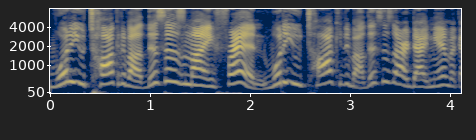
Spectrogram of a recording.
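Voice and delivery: loud, indignant defending; heated defense of her friend. Retold or imitated. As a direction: snap back in indignant disbelief. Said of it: "I was highly heated".

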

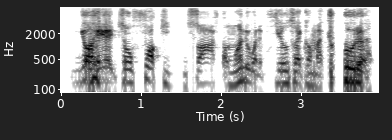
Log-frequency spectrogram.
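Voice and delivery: a hint of a creepy inmate, quick on the end; lightly voiced leering cellmate; mock creepy whisper-close admirer voice. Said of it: "Tracy will be standing there like".

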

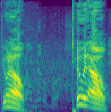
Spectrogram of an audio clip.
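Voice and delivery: loud, high cheer calling the score; excited shout. Real, not acted. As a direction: yell the score out in triumph. Celebrating the score.

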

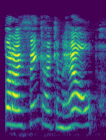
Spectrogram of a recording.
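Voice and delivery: put-on old woman offering help, bright; brightly. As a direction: offer help with eager cheer. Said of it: "she said brightly".

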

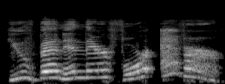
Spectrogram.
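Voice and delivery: scolding mom. Acted. Mom scolding through bathroom door.

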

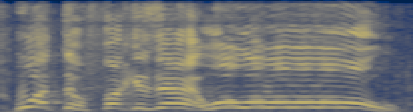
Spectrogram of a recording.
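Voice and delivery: high, loud startled whoas; startled yelp. Real, not acted. Gamer spooked by something on screen, high startled yelps. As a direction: jump at the scare and cry out.

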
